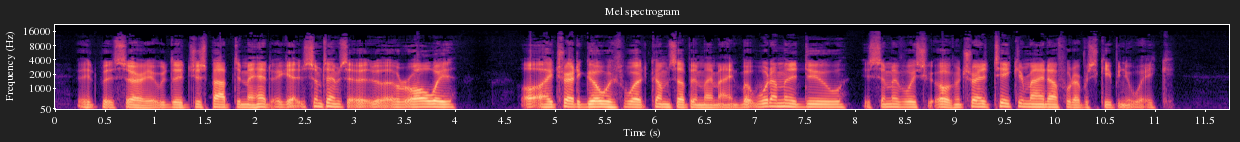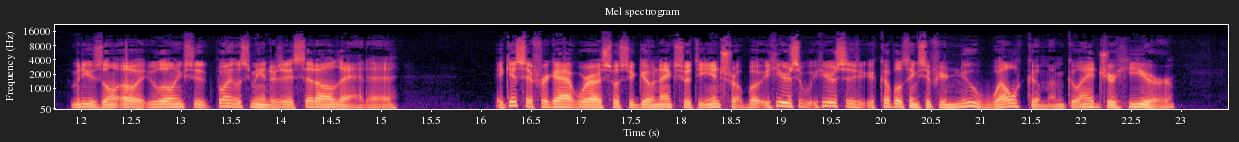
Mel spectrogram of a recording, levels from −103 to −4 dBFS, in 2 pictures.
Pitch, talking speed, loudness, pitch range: 130 Hz, 240 wpm, -19 LUFS, 120-135 Hz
